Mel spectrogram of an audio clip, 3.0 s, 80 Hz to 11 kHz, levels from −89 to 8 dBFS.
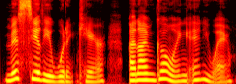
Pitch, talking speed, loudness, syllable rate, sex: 225 Hz, 185 wpm, -17 LUFS, 4.4 syllables/s, female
